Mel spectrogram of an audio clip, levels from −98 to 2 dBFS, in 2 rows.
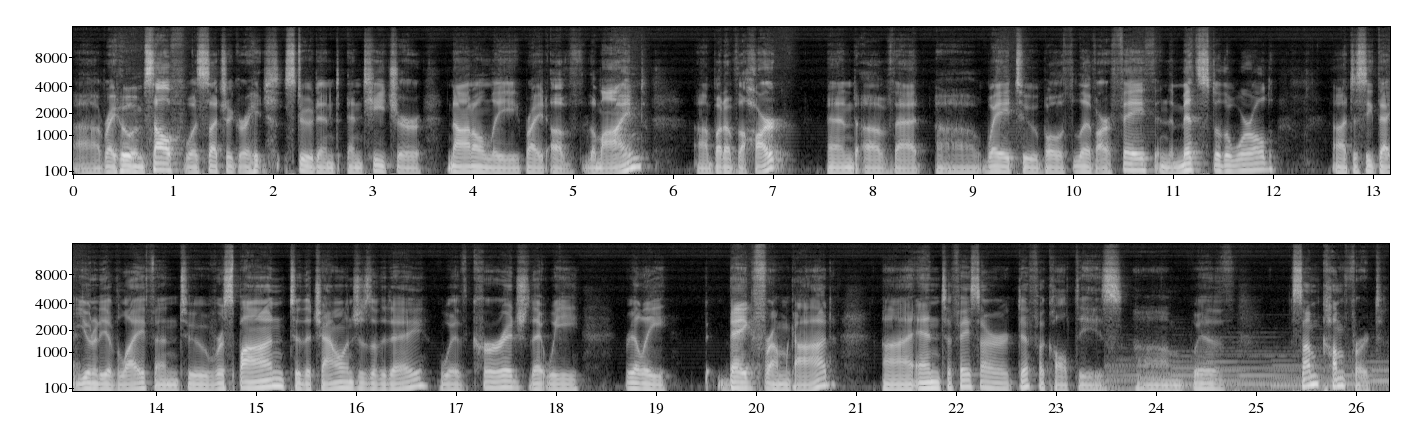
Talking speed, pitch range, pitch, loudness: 165 wpm, 85-105 Hz, 90 Hz, -22 LUFS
